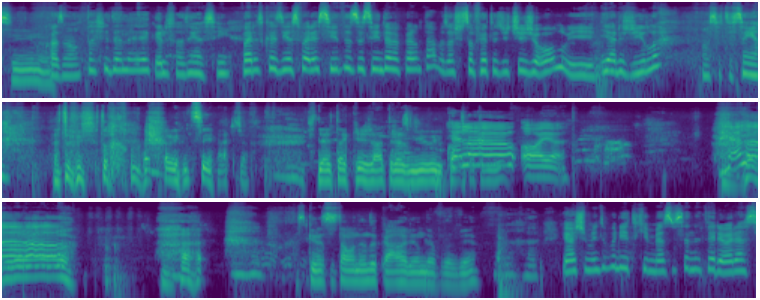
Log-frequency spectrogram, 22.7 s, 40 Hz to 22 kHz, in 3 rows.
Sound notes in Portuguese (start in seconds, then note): 8.8 risadas; 16.7 suspirando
